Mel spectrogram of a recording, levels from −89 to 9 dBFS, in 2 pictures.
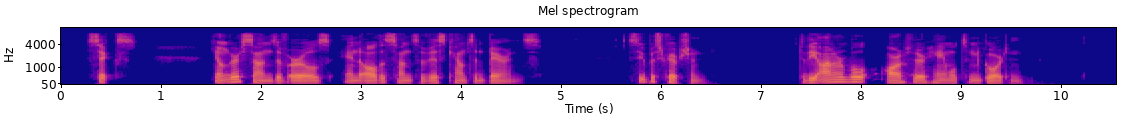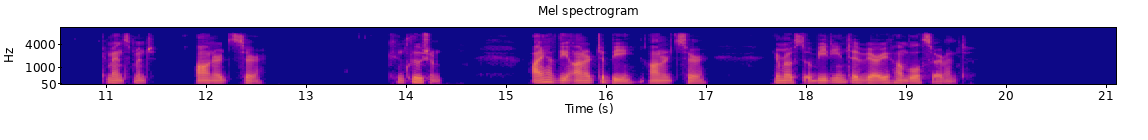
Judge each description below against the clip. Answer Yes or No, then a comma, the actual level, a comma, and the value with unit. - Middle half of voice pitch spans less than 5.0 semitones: Yes, average, 3.0 semitones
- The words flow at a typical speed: No, slow, 110 wpm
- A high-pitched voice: No, low, 105 Hz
